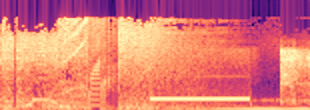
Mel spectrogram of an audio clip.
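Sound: dropped phone call tone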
